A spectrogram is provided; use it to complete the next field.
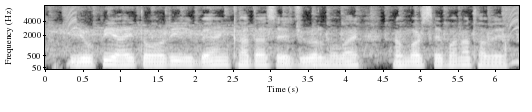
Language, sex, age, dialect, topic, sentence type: Bhojpuri, male, 18-24, Northern, banking, statement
